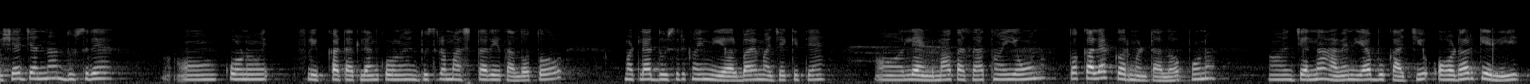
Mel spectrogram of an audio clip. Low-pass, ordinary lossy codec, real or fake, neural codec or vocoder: 5.4 kHz; none; real; none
